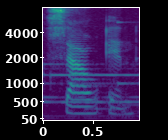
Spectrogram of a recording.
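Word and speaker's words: Samhain: pissed off videos telling you how to pronounce sin I have no idea why people are so mean on the internet so let me be the nice video to tell you that it is pronounced sa in sa sa is a holiday with a really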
